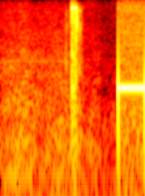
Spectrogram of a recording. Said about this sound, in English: If you would like to leave a message, please do so at the beep.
